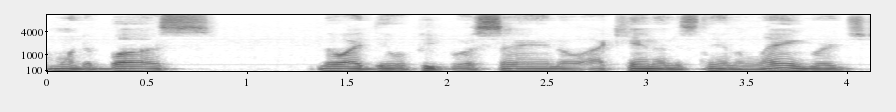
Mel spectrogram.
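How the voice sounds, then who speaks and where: At a moderate pace, a man with a Haitian accent speaks in a fairly low pitch with a dark, mellow tone and monotone, flat intonation. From Haiti, raised in Cambridge, Massachusetts. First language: Haitian Creole. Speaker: basketball coach. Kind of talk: interview. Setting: studio. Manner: many fillers and repetitions.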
